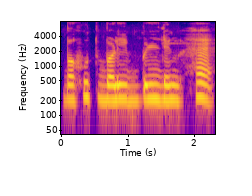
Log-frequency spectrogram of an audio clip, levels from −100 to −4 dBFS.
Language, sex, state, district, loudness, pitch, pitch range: Hindi, male, Madhya Pradesh, Bhopal, -16 LUFS, 210 Hz, 205-215 Hz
